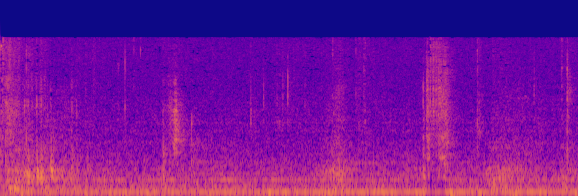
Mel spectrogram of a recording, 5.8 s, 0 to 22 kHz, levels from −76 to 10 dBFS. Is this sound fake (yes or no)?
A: no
